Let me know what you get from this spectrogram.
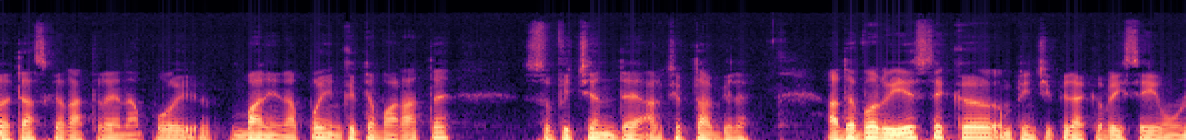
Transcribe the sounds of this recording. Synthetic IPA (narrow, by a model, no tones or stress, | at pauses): ət̪easkəɾat̪e̞le̞ɨnapojbanʲiɨnapo̞jɨŋkɨt̪e̞vaɾat̪e̞ | sufit͡ʃie̞nt̪̚d̪e̞ʔa̰k̚t͡ʃe̞p̚t̪abile̞ | ad̪e̞vəɾulje̞st̪e̞kəɨ̰npɾint͡ʃipjud̪akəvɾejʲsəjejun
